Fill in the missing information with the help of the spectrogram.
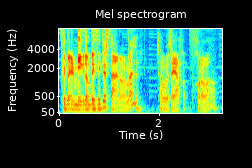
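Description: This young streamer talks fast, his medium-pitched voice animated and a bit bright, as he casually goes through suggestions from viewers. His chat wanders, full of restarts and curse words, and faint music sits in the background.

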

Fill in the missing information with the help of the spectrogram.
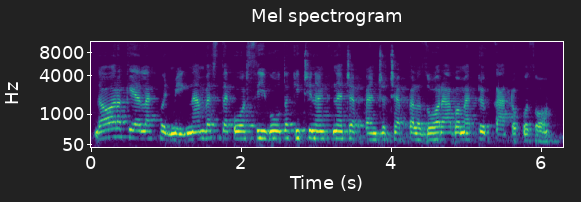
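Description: Woman, patient explainer, echoey room, clear background noise, live-call audio. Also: lowish voice, steady tone. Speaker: caller giving advice. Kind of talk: advice over a live call.

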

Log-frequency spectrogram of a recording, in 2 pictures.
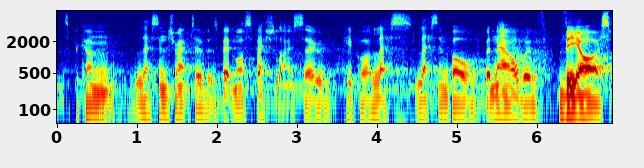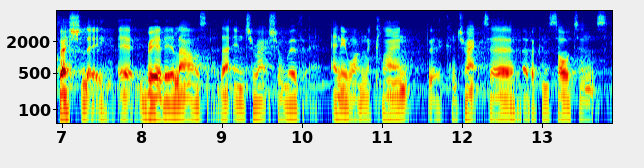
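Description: Very deep, flat-voiced young man. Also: normal speed, few pauses. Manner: steady and explanatory, with frequent restarts. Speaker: architect. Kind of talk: explaining design software in a casual interview. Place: large bare room with high ceiling. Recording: long room reverb with background music.

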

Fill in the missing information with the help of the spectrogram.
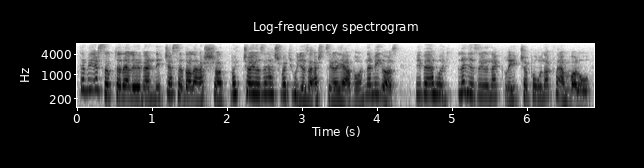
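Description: Woman voicing a high, loud, whining stranded man in a storybook, dull lo-fi sound. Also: close to an everyday voice. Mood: pleading indignant. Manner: whiny, pleading, raised high voice. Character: stranded man, injured hands, desperate and indignant. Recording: dull lo-fi recording.

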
